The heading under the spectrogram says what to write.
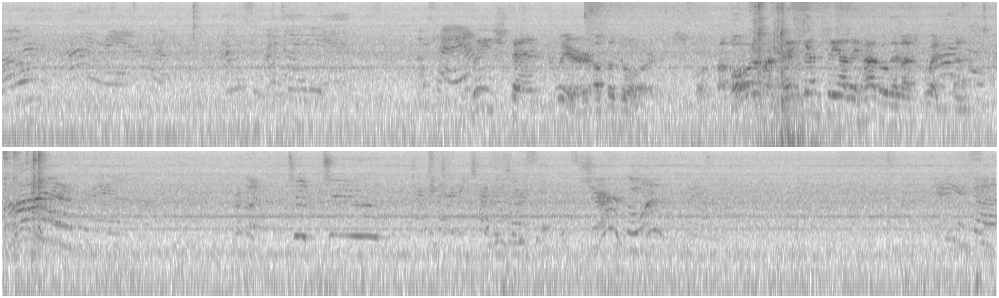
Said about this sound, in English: If you are standing, please hold on to the handrails and stay clear of the doors. The monorail will depart momentarily.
